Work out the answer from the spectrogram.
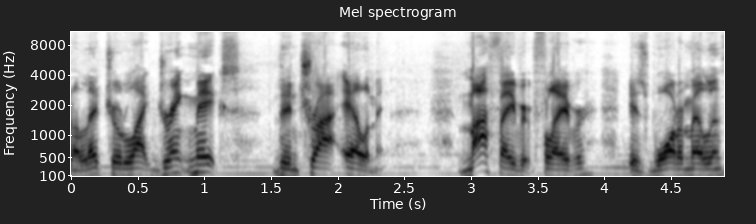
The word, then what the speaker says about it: LMNT: Element, pronounced element, it's health through hydration.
